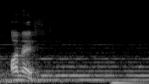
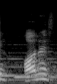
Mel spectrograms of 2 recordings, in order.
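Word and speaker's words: honest: नहीं होते हैं, जैसे ऑनेस्ट। ये हॉनेस्ट नहीं होता, ऑनेस्ट होता है।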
